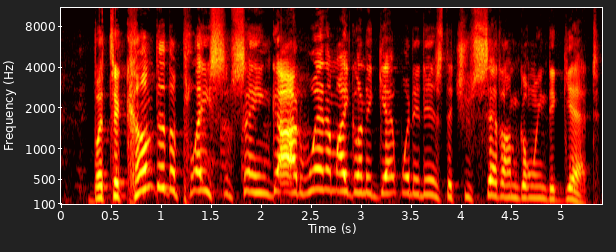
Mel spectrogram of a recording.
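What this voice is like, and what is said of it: Usual voice. Nothing is said of it.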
